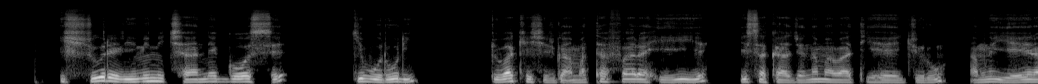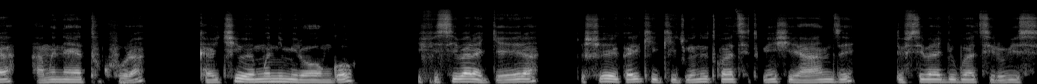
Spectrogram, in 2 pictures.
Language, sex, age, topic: Rundi, male, 18-24, education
